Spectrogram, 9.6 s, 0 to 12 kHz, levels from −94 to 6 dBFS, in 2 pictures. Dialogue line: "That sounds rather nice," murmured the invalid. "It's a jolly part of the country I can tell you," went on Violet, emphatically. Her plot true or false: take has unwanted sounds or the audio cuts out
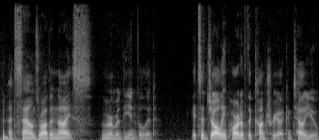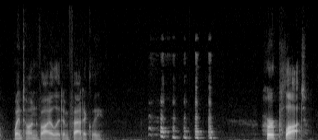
true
